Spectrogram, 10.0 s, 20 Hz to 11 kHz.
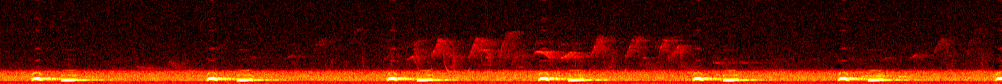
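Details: Repeated cuck-oo of a common cuckoo in Korean mountains: seven mellow two-note calls, each falling from a higher to a lower note, about every 1.5 seconds.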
